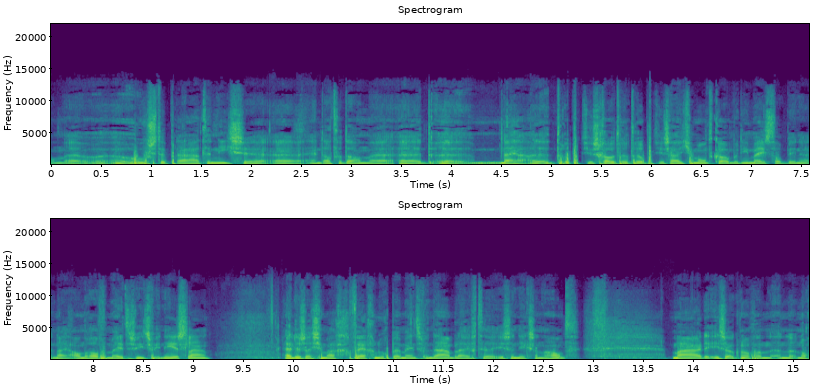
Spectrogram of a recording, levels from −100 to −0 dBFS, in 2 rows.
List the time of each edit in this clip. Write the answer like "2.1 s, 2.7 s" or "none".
none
